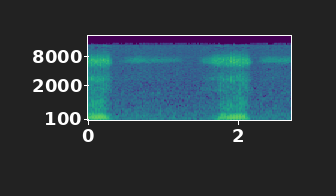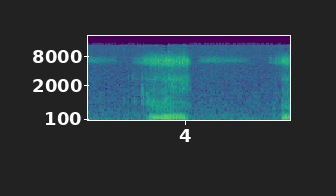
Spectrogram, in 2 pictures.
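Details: Little black dog snoring in its sleep: three rough, throaty snores at slow, even intervals about two seconds apart, quiet breathing between, and a thin constant high whine behind.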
